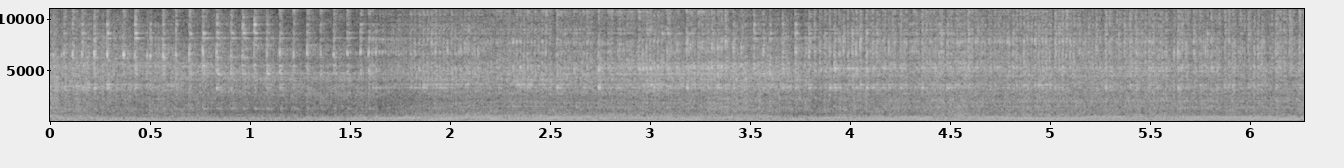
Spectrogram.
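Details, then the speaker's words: Nearly new blower, bought last year and hardly used, cold start around 30°F after 5 months stored on ethanol-free fuel without stabilizer, primed three times: little two-stroke settles to a steady buzzing idle with two brief dips, smoother than the old BG86; normal idle. "so idle's way better than the old bg86 that we have again it is you know fairly new so i'll give it to the condition that it's in of starting and idling a lot smoother and throttle response is definitely incredible"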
